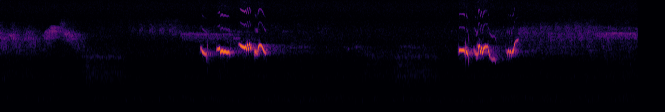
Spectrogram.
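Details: Great Spotted Woodpecker: two short bursts of sharp, high 'kik' notes, three or four quick calls each, over a faint, steady high hiss of other small birds or insects.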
